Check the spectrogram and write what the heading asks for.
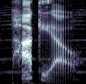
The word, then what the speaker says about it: Pacquiao: Pacquiao. Okay, I see, I see. Yeah, that makes more sense. The Q in there.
